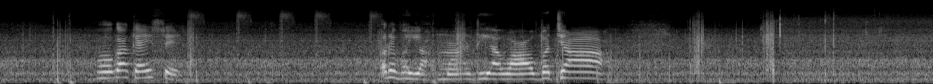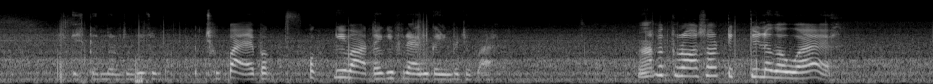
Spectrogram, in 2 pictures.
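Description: A boy talks with animation, close to a microphone.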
